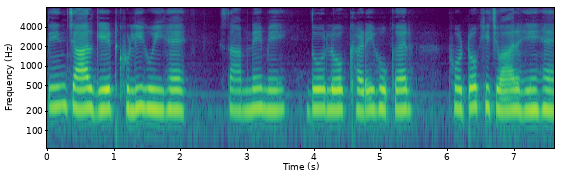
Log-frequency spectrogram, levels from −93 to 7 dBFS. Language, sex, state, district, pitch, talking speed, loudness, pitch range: Hindi, female, Uttarakhand, Tehri Garhwal, 215 Hz, 120 wpm, -14 LUFS, 210-220 Hz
